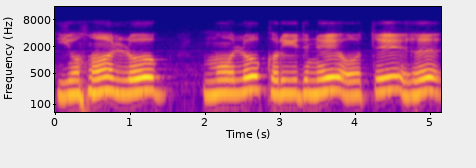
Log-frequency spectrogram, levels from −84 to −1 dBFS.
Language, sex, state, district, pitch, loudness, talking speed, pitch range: Hindi, male, Rajasthan, Jaipur, 180 Hz, -13 LUFS, 70 wpm, 175-200 Hz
